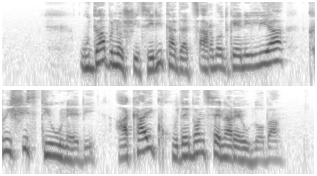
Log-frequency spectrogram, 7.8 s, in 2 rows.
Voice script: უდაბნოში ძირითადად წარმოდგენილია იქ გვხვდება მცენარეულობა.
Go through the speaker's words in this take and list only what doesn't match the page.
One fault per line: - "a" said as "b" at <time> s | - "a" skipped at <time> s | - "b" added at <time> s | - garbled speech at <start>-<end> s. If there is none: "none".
- "ქვიშის დიუნები აქა" added at 3.9 s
